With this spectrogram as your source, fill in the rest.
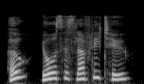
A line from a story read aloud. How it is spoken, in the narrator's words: the assistant chirps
